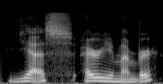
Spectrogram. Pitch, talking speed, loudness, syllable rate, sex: 150 Hz, 110 wpm, -19 LUFS, 3.8 syllables/s, male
